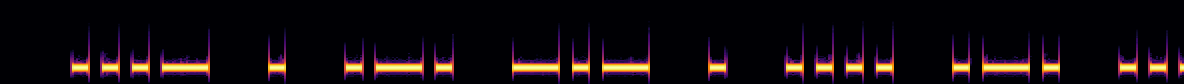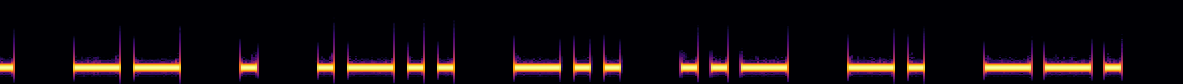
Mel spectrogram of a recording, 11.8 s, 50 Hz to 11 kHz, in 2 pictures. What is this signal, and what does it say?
Morse code, heard as a keyed tone, about 16 wpm, 700 Hz. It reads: VERKEHRSMELDUNG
